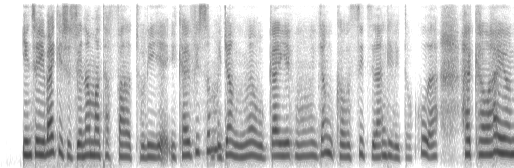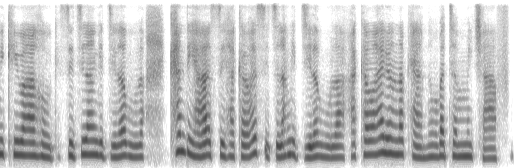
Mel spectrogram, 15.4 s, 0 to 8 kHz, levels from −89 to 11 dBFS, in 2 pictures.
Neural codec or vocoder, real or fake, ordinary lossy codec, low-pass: codec, 16 kHz in and 24 kHz out, 0.4 kbps, LongCat-Audio-Codec, two codebook decoder; fake; AAC, 48 kbps; 7.2 kHz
